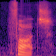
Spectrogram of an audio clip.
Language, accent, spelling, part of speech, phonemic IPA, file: English, US, thoughts, noun, /θɔts/, En-us-thoughts.ogg
- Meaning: plural of thought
